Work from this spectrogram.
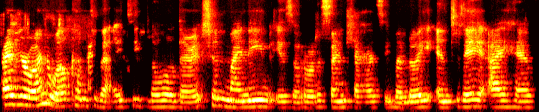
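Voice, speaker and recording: A woman's voice: on the low side, fairly even intonation, normal speed, darkish tone, soft background music. A woman hosting an online panel discussion, upbeat and enthusiastic as she introduces guests. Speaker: host. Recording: echoey room, faint background noise.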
